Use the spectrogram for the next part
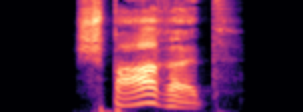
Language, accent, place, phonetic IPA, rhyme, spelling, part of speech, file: German, Germany, Berlin, [ˈʃpaːʁət], -aːʁət, sparet, verb, De-sparet.ogg
- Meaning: second-person plural subjunctive I of sparen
